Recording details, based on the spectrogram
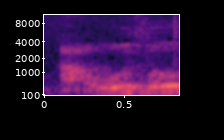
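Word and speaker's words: أَعُوذُ: So now it became au it's easy to pronounce instead of au it's easy to say au that is the word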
